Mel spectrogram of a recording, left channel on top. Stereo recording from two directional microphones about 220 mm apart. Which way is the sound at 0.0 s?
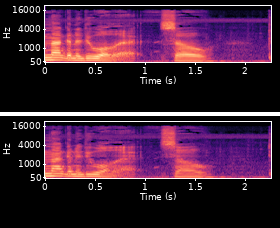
10° left (ahead or behind).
